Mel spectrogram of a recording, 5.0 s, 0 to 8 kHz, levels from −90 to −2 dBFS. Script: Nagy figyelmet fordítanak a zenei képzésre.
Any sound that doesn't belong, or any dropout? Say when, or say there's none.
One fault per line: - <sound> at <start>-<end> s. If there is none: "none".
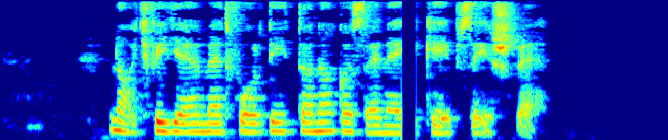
- dropout at 3.0-3.1 s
